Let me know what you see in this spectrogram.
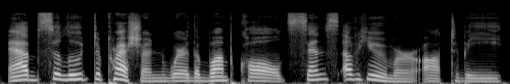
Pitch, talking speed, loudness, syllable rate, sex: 175 Hz, 140 wpm, -20 LUFS, 4.3 syllables/s, female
